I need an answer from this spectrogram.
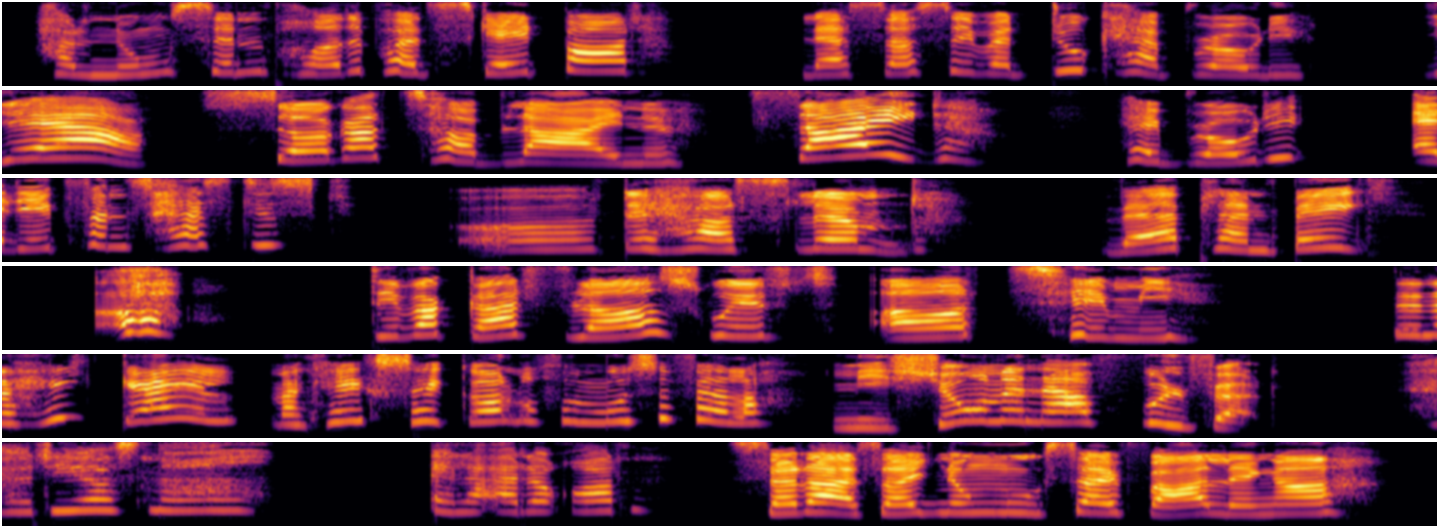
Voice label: danish kid character, voice

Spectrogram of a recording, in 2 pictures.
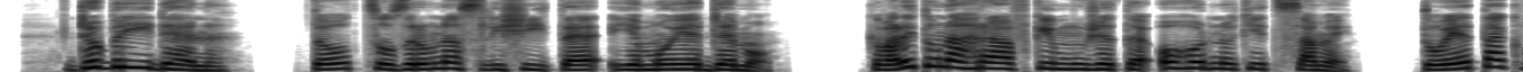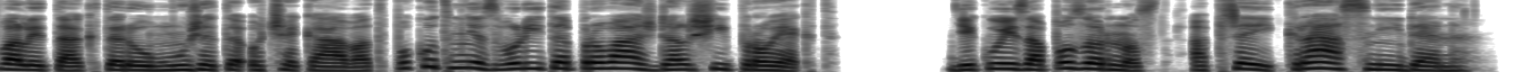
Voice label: czech f narration

